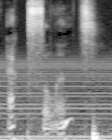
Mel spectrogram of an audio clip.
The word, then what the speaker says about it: excellence: means ouch first word excellence three syllables her excellent work is superior to mine think to spell e e um we only say one of those L's in speech but we're going to think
